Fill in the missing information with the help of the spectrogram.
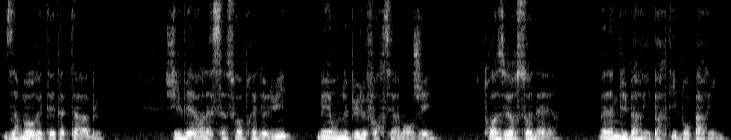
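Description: A man narrating a literary audiobook in a measured, even reading. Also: fairly low pitch, breathy edge.

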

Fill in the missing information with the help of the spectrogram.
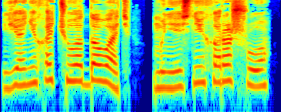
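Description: A man's voice: high-pitched, normal speed, dark tone, no echo, clean studio sound, pitched above the performer's own voice, close to an everyday voice. A man voicing a young undead pet girl who is coy, childish and capricious. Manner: childish, wheedling coquettish lilt.

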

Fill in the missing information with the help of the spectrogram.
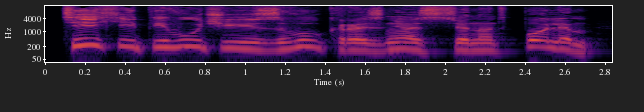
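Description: A man reading a fantasy audiobook aloud, voicing all the characters himself and shouting their battle orders. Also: a little high, a little slow. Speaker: audiobook narrator.

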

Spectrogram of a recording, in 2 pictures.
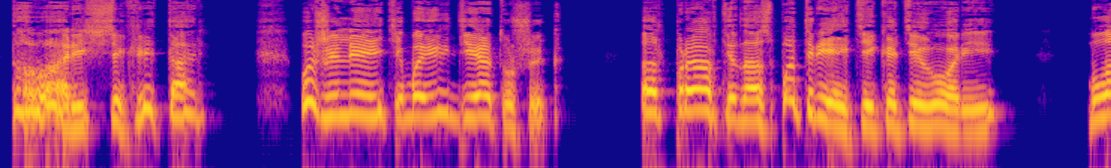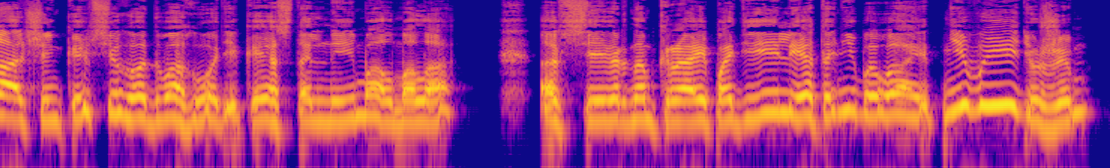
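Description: A woman's voice: fairly high pitch, measured pace, no room sound, studio quality, voice pushed up. A man reading an audiobook voices a desperate peasant woman, wailing and pleading in rustic speech. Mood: tearful pleading.

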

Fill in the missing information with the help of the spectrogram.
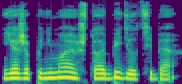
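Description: A remorseful young man, as a woman reads him in an audiobook, soft and apologetic. The voice is mellow and warm. The sound is dry and close, with no room around it. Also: fairly low pitch, steady tone, fairly quick, dry recording, close to an everyday voice.

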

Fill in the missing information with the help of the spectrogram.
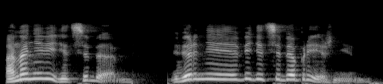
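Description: Casting: earnest elf temple keeper, soft pleading tone, high animated voice, read by a man. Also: unhurried, lo-fi sound, full character voice. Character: gentle solemn elf woman, temple keeper.

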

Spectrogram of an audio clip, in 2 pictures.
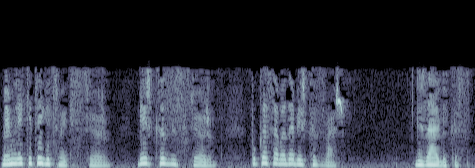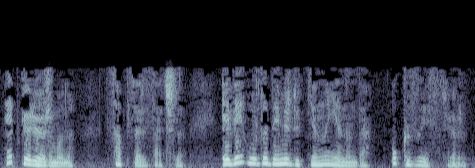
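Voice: medium pitch, lively intonation, moderate pace, husky. A reader voicing a nervous, homesick young male army lieutenant who talks in a strained, emotional way. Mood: despairing. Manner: strained and emotional, rising to angry shouts. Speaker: fictional character. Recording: dull lo-fi audiobook recording.

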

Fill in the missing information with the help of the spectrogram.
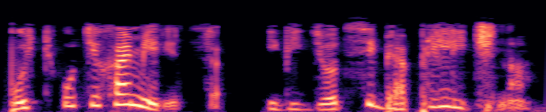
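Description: A man voicing a bold young dragon woman who answers with sharp, sarcastic quips, on a dull lo-fi recording. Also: high voice, very animated, brisk, breathy edge, dry recording, exaggerated voice. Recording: dull lo-fi audio.

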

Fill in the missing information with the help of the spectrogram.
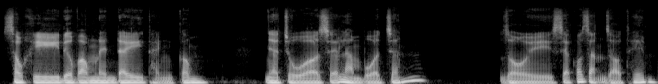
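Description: A man voicing a calm elderly Buddhist monk who gives unhurried, gentle instructions. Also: very deep voice, no echo, clean studio sound, pitched below the performer's own voice.

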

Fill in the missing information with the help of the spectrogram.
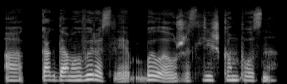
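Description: A woman's voice: medium pitch, brisk, gravelly, dry recording, clean studio sound. A woman voicing a timid, guilt-ridden young woman who pleads and apologizes in an audiobook. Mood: pleading. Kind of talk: audiobook character voice.

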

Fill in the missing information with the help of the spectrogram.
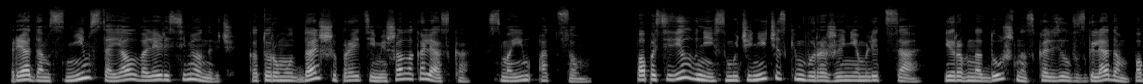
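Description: Low-voiced woman reading an audiobook. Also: darkish tone, no echo, clean studio sound. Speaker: audiobook narrator. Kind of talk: first-person audiobook narration.

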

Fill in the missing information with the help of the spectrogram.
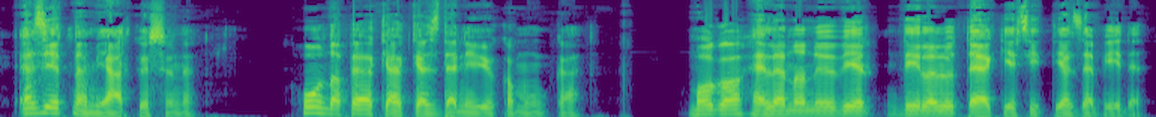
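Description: A man's voice: mid-range voice, lively intonation, a little mellow, clean tone, dry recording, studio quality, pitched above the performer's own voice, close to an everyday voice. A man voicing a stern, curt male plantation manager who speaks in a cold, businesslike way.

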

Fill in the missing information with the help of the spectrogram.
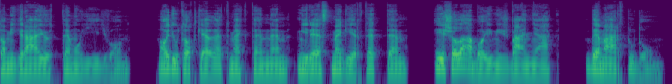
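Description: A man voicing a kind, weary old man in a wheelchair in an audiobook, speaking calmly and gently. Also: fairly low pitch, gravelly.

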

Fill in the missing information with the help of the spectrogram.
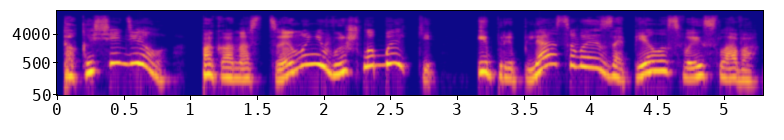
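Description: A woman narrating a children's audiobook, expressive and animated. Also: sits high, normal speed, dry recording, clean studio sound.

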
